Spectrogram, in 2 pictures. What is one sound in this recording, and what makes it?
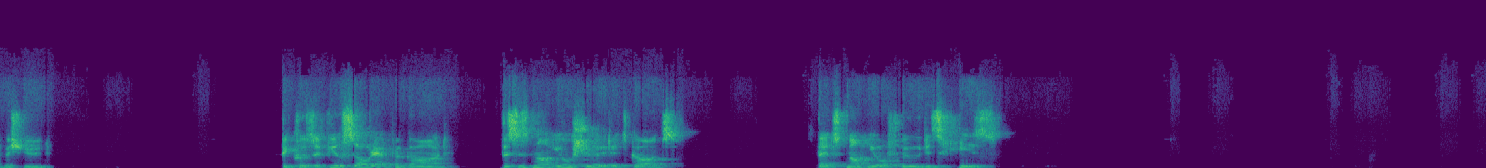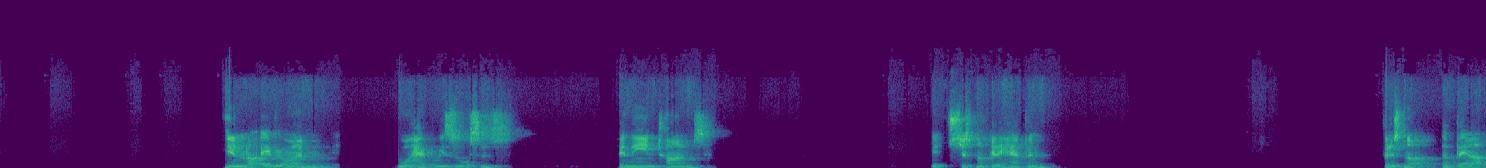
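A middle-aged man speaks calmly and closely into a microphone, in short phrases with long pauses.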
